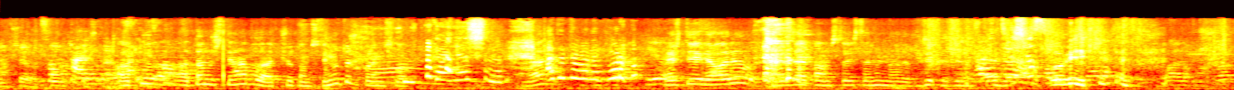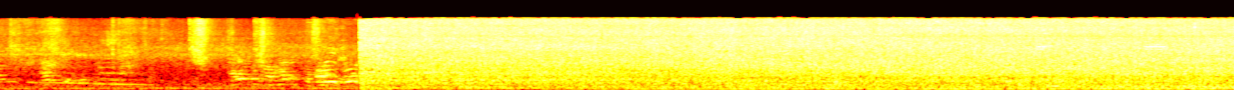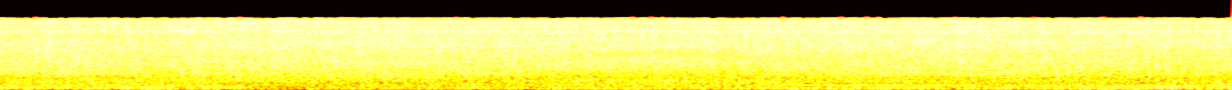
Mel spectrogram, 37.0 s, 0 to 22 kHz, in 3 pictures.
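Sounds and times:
floodwater rushing: 16.0 - 37.0.

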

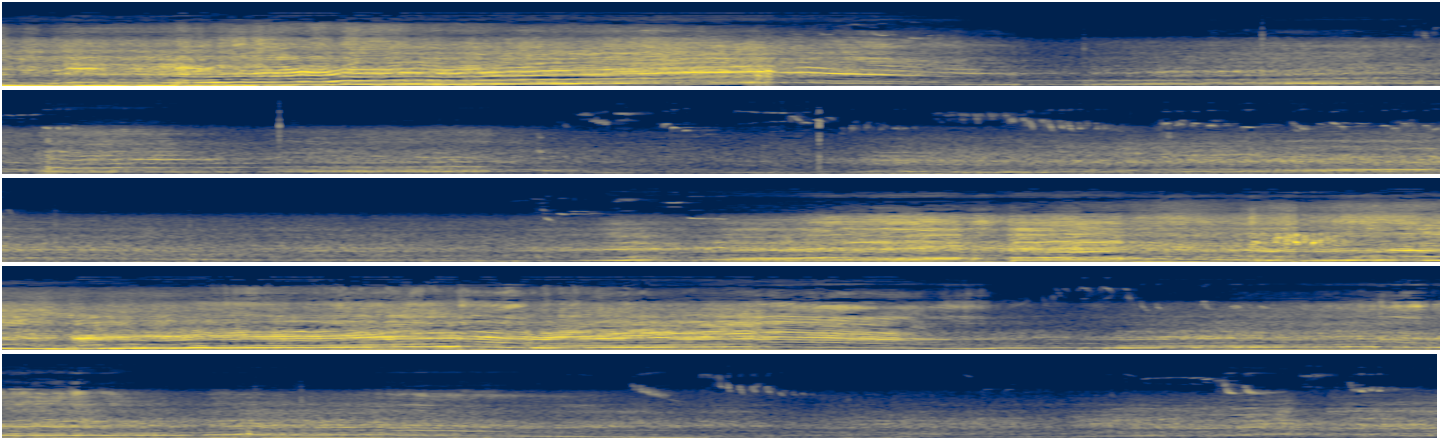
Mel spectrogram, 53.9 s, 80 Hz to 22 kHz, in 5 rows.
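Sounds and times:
car engine revving hard: 0.0 - 7.4, 25.8 - 48.0.

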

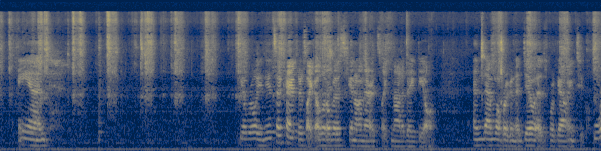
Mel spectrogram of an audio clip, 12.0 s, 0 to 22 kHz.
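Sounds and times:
peeler scraping apple skin: 0.0 - 8.4, 9.5 - 12.0.

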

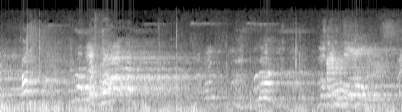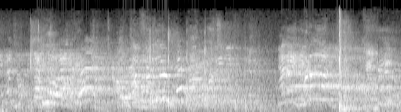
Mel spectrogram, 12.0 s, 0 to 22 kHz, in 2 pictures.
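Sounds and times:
footballers shouting: 0.0 - 12.0
football being kicked: 11.1 - 11.5.

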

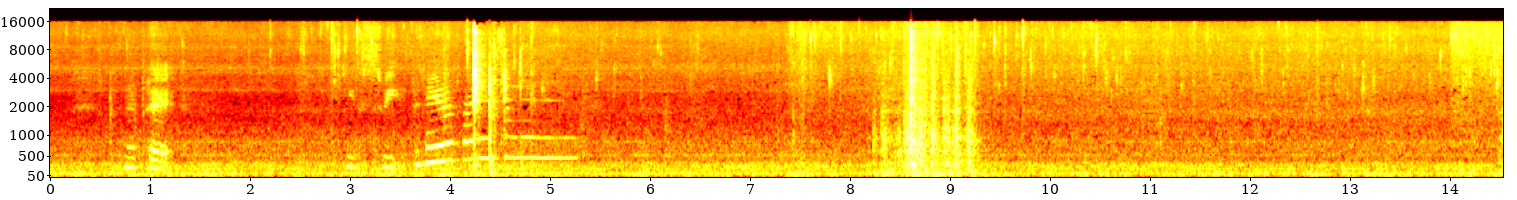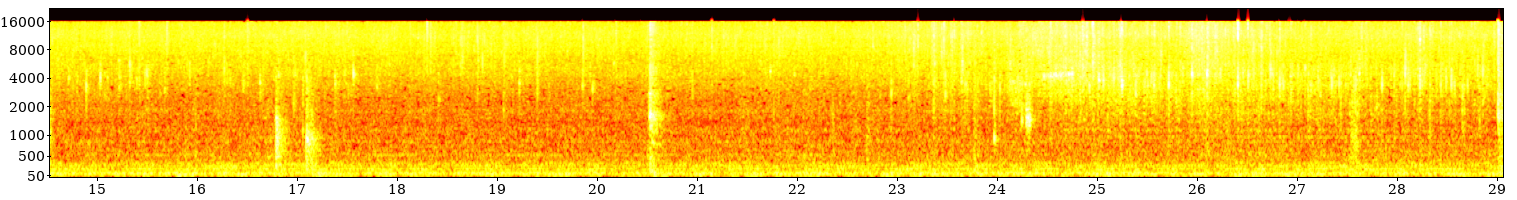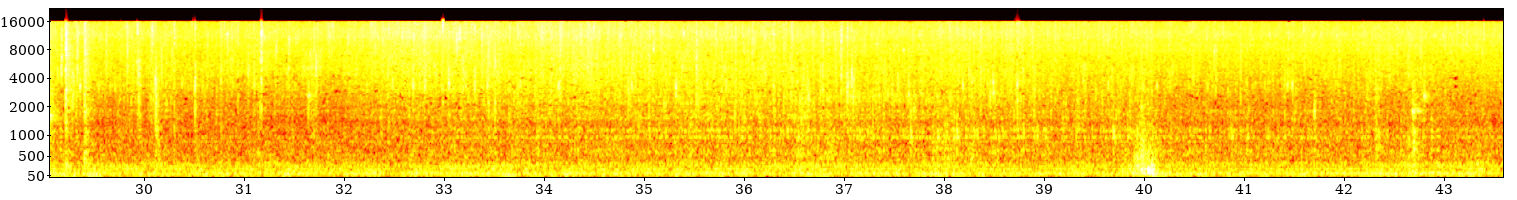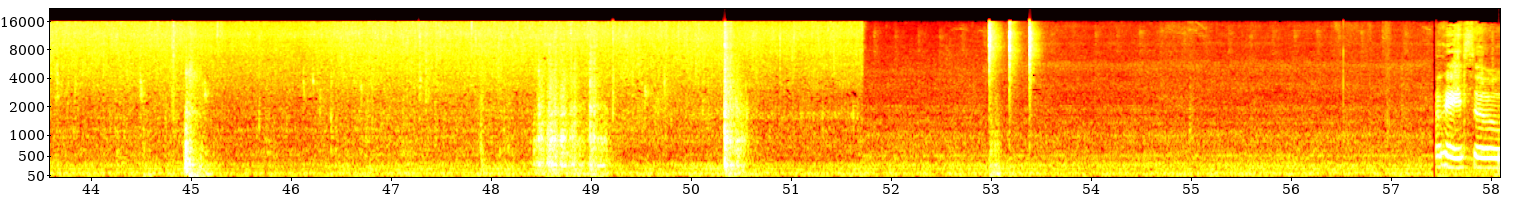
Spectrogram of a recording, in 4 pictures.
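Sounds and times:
fries sizzling in oil: 0.0 - 51.8
eggs and bacon sizzling: 0.8 - 51.8.

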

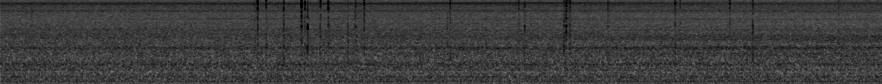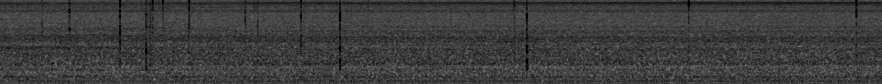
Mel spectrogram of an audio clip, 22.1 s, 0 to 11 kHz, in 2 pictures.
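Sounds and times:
low hum and hiss: 0.0 - 22.0.

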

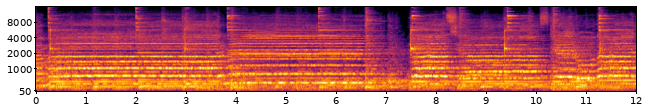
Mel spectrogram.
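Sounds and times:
acoustic guitar: 0.0 - 12.0
group singing worship song: 0.0 - 12.0.

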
